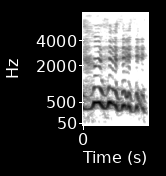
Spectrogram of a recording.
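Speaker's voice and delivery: loud, high embarrassed laugh; giggling burst of laughter at her own accent; bashful laugh. Real, not acted.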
